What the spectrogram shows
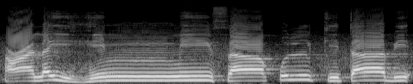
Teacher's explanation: میم ساکن کے بعد دوسری میم ہے, یہاں پر ادغام شفوی ہوگا, یعنی غنہ کریں گے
